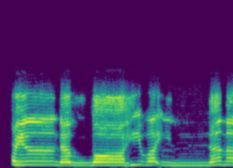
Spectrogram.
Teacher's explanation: نون پہ غنہ زبانی ہوگا، ایک الف کے برابر رکیں گے · مد منفصل ڈسکنیکٹڈ مد، ہم نے 2 یا 4 کاؤنٹ ہم نے اس کو لمبا کرنا ہے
